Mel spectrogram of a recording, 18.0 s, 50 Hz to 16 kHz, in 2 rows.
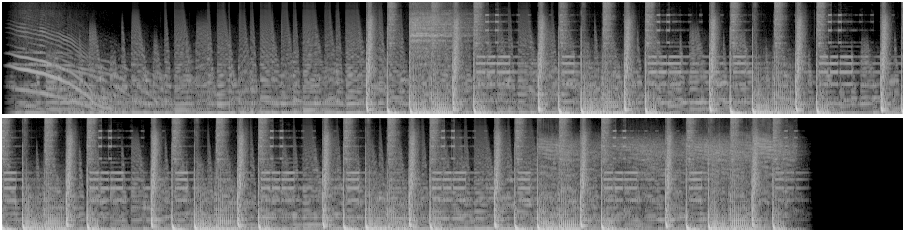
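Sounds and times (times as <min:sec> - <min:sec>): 
instrumental music: 0:03.7 - 0:17.0.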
